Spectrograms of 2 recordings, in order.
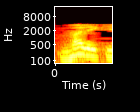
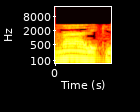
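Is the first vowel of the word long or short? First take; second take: short; long. First: The first vowel is kept short. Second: The first vowel is held long. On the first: It means owner. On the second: It means king.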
